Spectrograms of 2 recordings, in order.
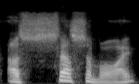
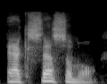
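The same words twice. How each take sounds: First: It begins like 'assess', without a k sound. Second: It begins with a clear 'ak' sound. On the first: The speaker calls it wrong. "Sometimes I say that wrong" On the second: The speaker calls it right.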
